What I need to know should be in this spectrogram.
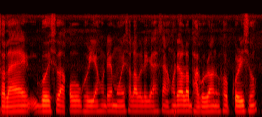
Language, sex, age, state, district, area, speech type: Assamese, male, 18-30, Assam, Lakhimpur, rural, spontaneous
